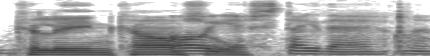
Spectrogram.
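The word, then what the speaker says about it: Culzean: for ticket we said well we're going to Cole's Ian's castle because it's CU l z EA n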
